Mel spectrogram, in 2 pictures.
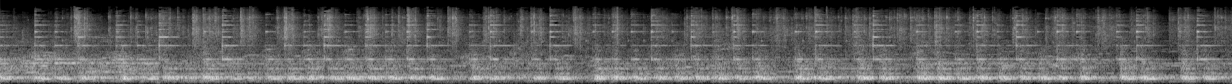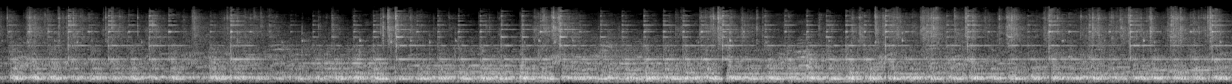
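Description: Wooden hand clappers clack.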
